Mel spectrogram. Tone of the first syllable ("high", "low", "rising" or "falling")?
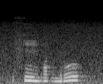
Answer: low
